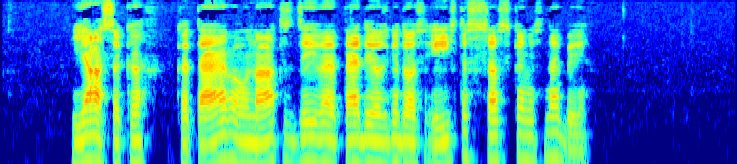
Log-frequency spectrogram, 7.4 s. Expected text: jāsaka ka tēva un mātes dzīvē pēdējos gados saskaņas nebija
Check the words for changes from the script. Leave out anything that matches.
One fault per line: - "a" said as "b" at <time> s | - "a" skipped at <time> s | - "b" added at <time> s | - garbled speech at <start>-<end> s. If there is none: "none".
- "īstas" added at 4.4 s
